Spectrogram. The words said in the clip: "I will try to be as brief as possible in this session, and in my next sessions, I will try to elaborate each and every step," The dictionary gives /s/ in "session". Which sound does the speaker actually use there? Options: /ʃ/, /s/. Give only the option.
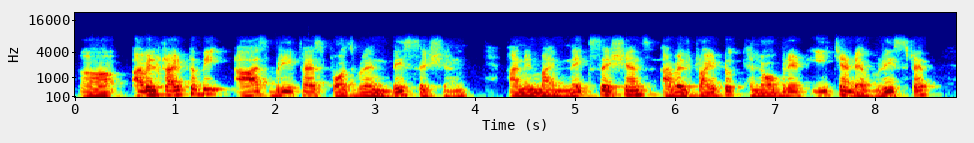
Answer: /s/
